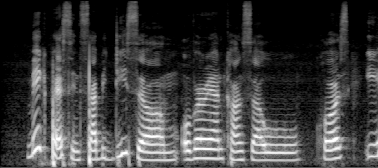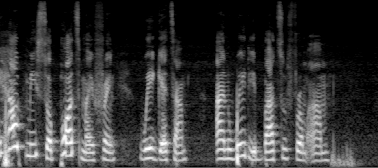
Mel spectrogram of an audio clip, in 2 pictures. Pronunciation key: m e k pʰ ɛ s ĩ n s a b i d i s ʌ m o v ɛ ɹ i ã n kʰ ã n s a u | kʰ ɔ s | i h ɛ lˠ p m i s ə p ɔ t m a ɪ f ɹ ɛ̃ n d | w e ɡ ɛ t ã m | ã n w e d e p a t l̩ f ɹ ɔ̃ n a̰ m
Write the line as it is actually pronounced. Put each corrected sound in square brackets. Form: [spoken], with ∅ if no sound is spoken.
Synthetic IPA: m e k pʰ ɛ s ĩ n s a b i d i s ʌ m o v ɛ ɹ i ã n kʰ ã n s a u | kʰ ɔ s | i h ɛ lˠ p m i s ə p ɔ t m a ɪ f ɹ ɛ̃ n d | w e ɡ ɛ t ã m | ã n w e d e [b] a t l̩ f ɹ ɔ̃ [m] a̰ m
